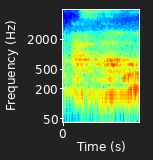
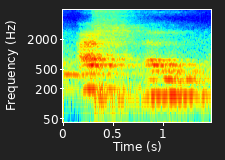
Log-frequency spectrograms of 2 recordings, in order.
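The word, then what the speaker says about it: أشهد: Bukan ashadu tapi asyhadu. Ini sinnya itu pakai titik 3 loh.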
